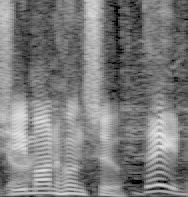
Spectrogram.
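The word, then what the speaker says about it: Djimon Hounsou: Shimon Hunsu.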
